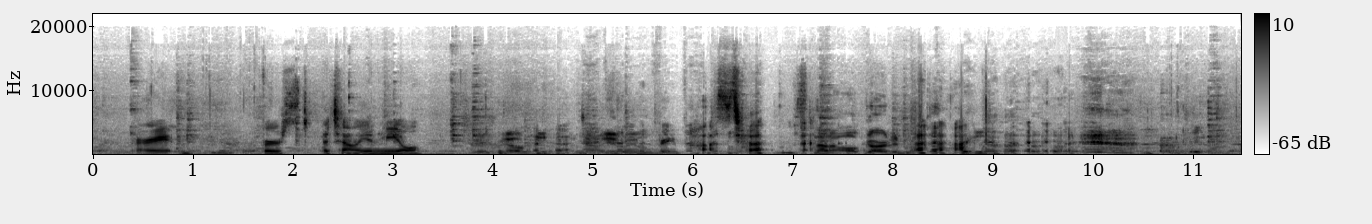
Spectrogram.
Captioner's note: laughter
